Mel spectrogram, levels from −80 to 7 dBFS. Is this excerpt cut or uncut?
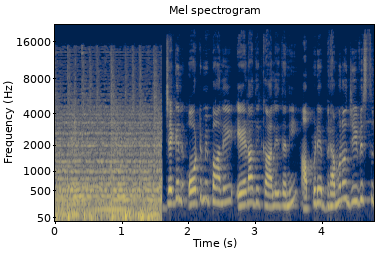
cut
